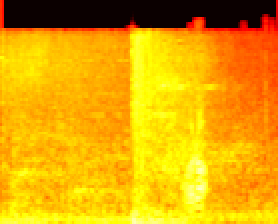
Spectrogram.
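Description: A bowstring snaps as an arrow is loosed with a sharp whoosh.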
